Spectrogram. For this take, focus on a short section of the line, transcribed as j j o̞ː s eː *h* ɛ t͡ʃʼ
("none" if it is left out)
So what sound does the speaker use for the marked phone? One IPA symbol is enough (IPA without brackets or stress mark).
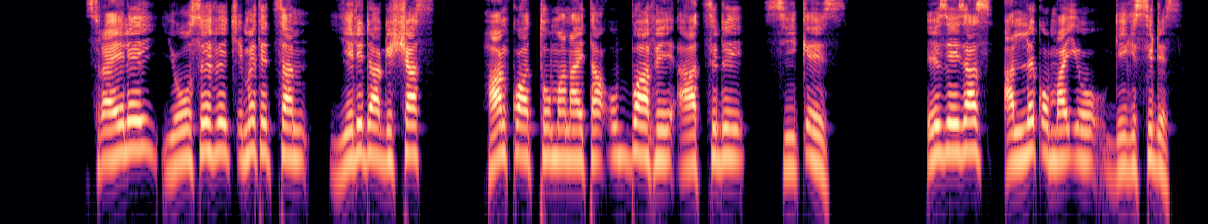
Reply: f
